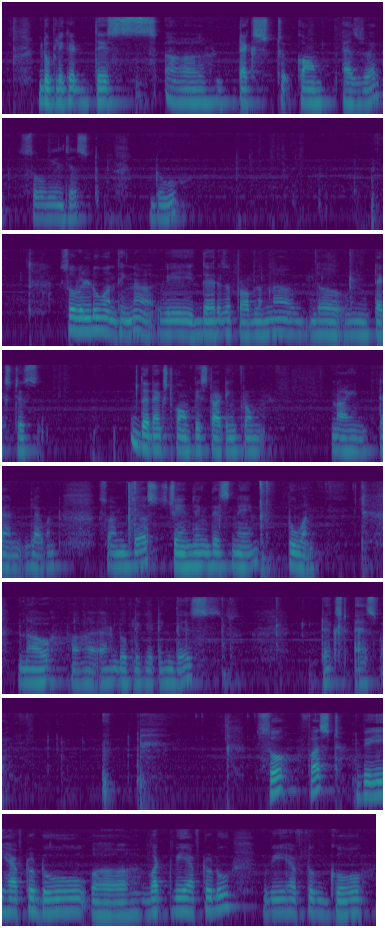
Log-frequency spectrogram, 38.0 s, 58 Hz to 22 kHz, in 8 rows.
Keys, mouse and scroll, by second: 6.1 ctrl+d, 7.7 ctrl+d, 12.2 ctrl+z, 20.6 Return, 21.8 1, 22.3 Return, 24.0 ctrl+d, 27.9 ctrl+s.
